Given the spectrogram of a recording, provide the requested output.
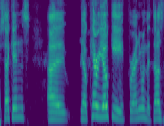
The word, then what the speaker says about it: karaoke: Karaoke. Yeah, karaoke is how you say it in Japanese. Like not Really?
